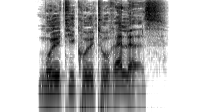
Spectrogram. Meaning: strong/mixed nominative/accusative neuter singular of multikulturell
- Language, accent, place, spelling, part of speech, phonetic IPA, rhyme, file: German, Germany, Berlin, multikulturelles, adjective, [mʊltikʊltuˈʁɛləs], -ɛləs, De-multikulturelles.ogg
